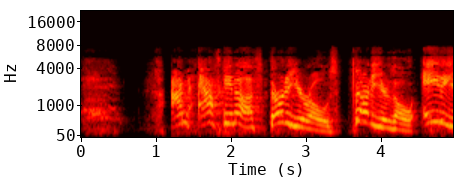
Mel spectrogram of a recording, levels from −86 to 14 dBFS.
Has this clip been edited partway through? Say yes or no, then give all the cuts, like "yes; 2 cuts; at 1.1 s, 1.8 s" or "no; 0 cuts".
yes; 1 cut; at 2.5 s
